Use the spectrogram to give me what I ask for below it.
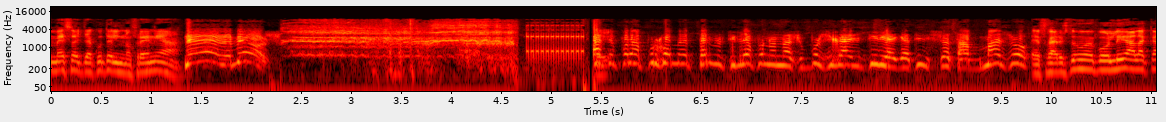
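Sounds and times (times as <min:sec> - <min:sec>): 
speech: 0:00.0 - 0:02.8, 0:05.5 - 0:11.0
horse neighing in a long shrill whinny: 0:02.2 - 0:05.1.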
